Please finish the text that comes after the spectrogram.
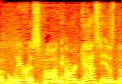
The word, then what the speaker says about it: Lyris: Now, Hung's founder, Lyris Hung, am I pronouncing her first name right? It's Lyris, right?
